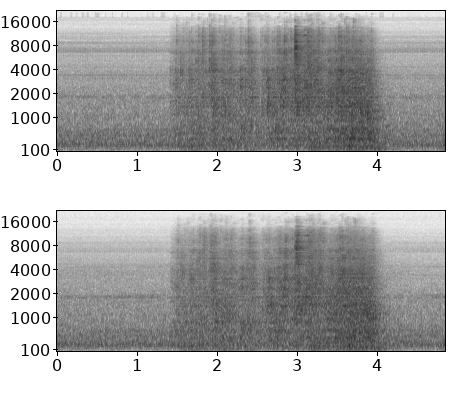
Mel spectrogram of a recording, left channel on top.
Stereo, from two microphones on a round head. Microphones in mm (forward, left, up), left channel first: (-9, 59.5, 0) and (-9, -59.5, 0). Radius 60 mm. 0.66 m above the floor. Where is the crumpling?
70° left (ahead or behind), 5 m.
